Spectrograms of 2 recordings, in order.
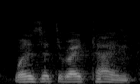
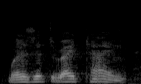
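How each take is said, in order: Both takes have the same delivery.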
